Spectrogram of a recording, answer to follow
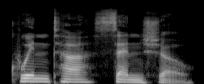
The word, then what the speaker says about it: quintessential: Another very cool adjective is quintessential, and this word has 4 syllables, and the stress is on the third syllable, quintessential.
